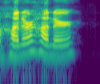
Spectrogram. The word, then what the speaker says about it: Hunter x Hunter: Yeah, Hunter Hunter. – Is he a bad guy or a good guy? – The X is silent.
